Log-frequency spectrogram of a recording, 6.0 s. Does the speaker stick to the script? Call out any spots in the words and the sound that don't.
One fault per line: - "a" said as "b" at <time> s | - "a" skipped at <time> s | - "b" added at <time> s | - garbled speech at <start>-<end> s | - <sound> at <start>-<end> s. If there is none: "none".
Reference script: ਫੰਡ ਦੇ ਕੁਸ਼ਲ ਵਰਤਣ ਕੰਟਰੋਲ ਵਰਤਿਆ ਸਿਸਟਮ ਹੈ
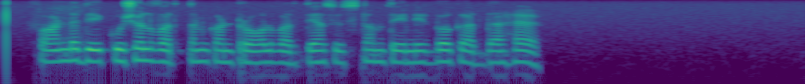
- "ਤੇ ਨਿਰਭਰ ਕਰਦਾ" added at 2.9 s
